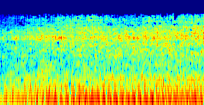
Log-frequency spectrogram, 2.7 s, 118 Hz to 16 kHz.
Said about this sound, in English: As you can hear in the background, the Yugoslav salvage men have put the pump into operation. The pump is pumping water into the 80-ton floating crane.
